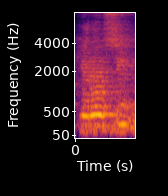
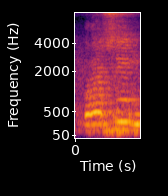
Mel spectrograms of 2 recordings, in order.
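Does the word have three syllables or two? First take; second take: three; two. First: The first vowel is kept, giving three syllables. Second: The first vowel is dropped, giving two syllables. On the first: "कहा केरोसिन" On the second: "ऐसे ही बोला मैं"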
